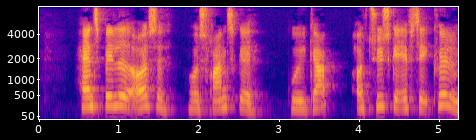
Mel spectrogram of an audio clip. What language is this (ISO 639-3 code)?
dan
